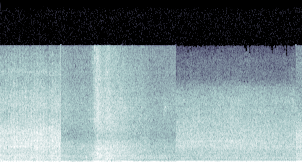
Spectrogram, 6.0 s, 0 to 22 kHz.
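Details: Fully restored 1970 Dodge Challenger R/T V8 idling during warm-up before a drive: deep, even burble with one brief throttle blip, then settling to a steady, smooth, healthy idle.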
